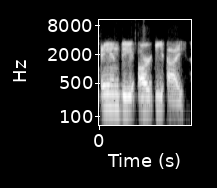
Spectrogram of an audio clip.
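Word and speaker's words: Andrei: or read it it's a-n-d-r-e-i so I'm just going to give you a hint when you try to say my name just just think of Andre the Giant Andre the Giant okay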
